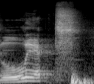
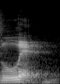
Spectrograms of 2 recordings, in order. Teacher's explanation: really the way you would say it is lit, with an unaspirated t at the end.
